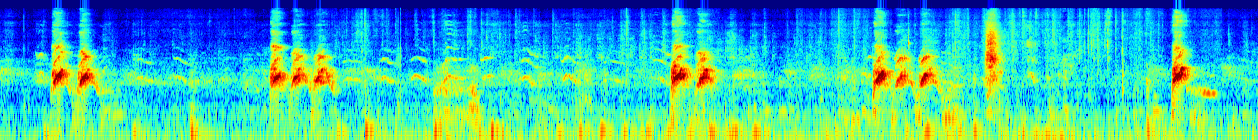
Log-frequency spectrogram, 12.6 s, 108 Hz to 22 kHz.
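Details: Male long-coat Chihuahua puppy, white and red, born April 13, 2018, yapping in short clusters of two or three high barks every couple of seconds, with thin whimpers and squeaks between bursts.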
